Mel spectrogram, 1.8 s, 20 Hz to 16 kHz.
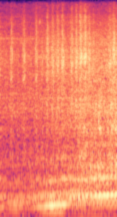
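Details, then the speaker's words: £600 auction car that failed its MOT, engine warmed up: on a light rev a quick, steady tapping grows louder, knocking like crazy from inside the engine; owner says the engine is gone. Engine knock when revved. "See, now it's warmed up. You can hear that knocking. And if I give it a little rev, you'll hear it knock like crazy."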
